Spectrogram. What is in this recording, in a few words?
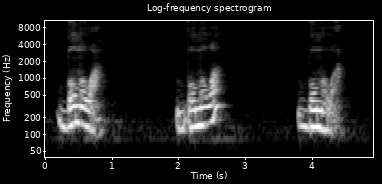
"bumawa", Dhurga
